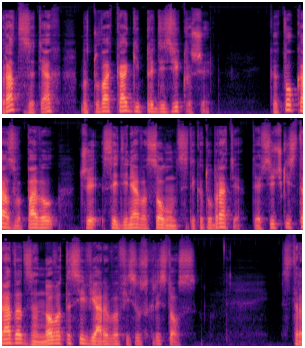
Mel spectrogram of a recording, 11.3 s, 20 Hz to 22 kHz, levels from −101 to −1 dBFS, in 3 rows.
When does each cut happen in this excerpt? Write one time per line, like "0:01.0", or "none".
0:06.8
